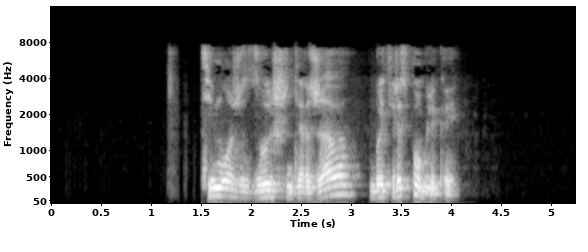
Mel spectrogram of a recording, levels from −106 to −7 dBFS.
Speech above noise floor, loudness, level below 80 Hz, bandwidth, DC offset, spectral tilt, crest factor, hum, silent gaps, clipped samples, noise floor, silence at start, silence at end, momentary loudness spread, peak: over 76 dB; -15 LUFS; -56 dBFS; 8 kHz; under 0.1%; -5 dB/octave; 14 dB; none; none; under 0.1%; under -90 dBFS; 1.5 s; 1.15 s; 8 LU; -2 dBFS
